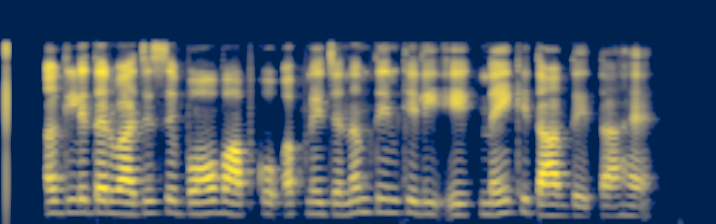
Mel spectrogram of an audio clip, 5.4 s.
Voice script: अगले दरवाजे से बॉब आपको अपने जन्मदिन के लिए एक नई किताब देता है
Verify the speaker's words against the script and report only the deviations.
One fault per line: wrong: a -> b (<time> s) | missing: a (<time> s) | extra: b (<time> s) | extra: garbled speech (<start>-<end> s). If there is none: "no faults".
no faults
